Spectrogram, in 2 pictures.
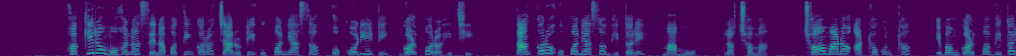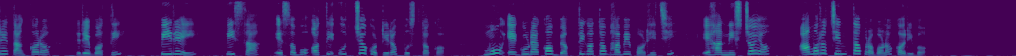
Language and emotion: Odia, neutral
